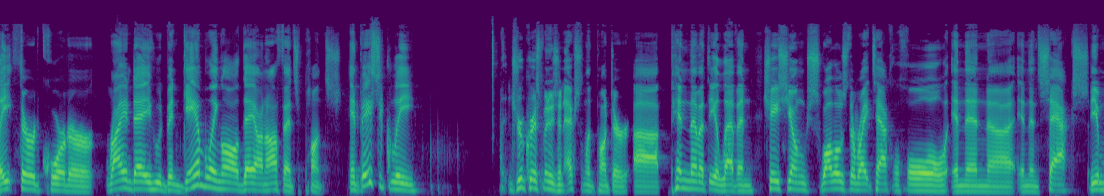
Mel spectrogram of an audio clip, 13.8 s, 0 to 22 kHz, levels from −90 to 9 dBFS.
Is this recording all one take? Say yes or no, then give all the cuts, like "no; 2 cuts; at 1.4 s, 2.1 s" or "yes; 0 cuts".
no; 2 cuts; at 4.3 s, 9.5 s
